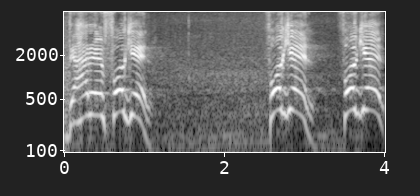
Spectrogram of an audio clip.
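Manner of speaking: put-on man's voice. Comparing two men, the speaker quotes one of them: retelling a man's words. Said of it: "han som säger".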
